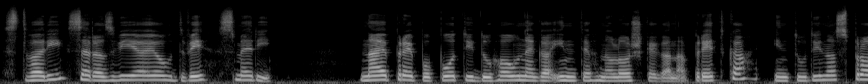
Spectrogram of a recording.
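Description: Speech recording, with nothing technically wrong with it.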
